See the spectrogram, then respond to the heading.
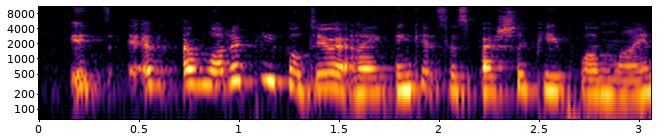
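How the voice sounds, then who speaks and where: Music plays in the background. A speaker with a Manchester accent talks at a very fast pace with lively intonation. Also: woman. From northern England, Manchester area. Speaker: VTuber podcast co-host. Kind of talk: casual chat.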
